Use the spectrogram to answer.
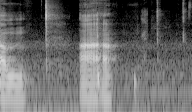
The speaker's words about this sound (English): Are you fucking typing? That's me. I'm typing. I'm sorry. Stop fucking typing.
